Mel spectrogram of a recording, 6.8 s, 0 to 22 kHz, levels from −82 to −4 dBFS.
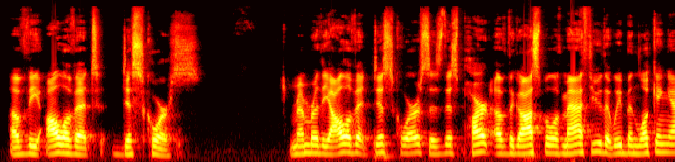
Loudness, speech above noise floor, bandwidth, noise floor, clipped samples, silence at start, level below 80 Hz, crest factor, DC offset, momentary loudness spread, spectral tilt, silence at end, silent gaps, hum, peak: -16 LUFS; 44 dB; 19 kHz; -61 dBFS; under 0.1%; 0.1 s; -68 dBFS; 18 dB; under 0.1%; 9 LU; -2.5 dB/octave; 0 s; none; none; 0 dBFS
